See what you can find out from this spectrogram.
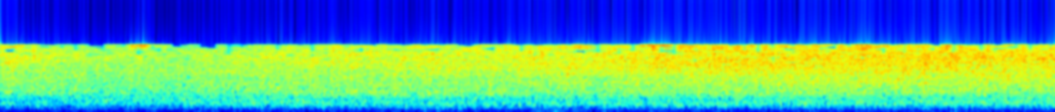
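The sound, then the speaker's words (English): Steady rushing of year-round creek water tumbling over small waterfalls, with ice on the creek in the shade and bridges here and there; a dense continuous splashing roar that holds constant for the whole stretch, with no voices. “Waterfalls all down here with bridges here and there.”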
